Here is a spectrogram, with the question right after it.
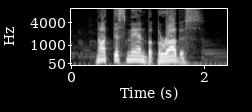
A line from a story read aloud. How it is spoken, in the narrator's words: they all cried out again, saying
